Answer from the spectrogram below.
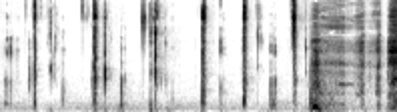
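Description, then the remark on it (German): Wet smacking and chewing mouth noises in an irregular rhythm of short clicks and squelches, ending in a denser, louder burst of smacking. No talking. “Wenn jemand dabei so ein Schmatzgeräusch macht, ey, da flipp ich innerlich aus, ey, da kriege ich, oh, da kriege ich Aggression.”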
